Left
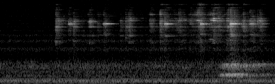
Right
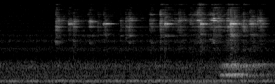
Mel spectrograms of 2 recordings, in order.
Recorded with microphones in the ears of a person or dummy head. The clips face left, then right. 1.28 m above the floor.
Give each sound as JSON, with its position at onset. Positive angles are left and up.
{"t": 0.6, "sound": "keys jangling", "side_deg": 0, "distance_m": 1.2}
